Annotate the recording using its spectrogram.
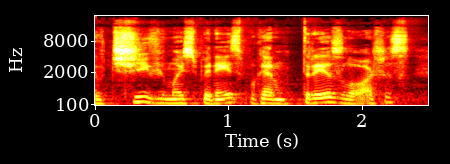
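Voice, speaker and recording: A woman speaks with audible room echo. Noticeable background noise is present. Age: 60s. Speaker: social project founder. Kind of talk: podcast interview.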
